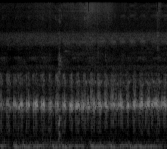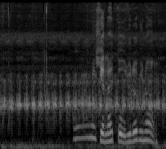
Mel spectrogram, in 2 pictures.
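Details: Toad males call out to draw in females for mating, giving a continuous, evenly pulsed buzzing trill at a steady mid pitch. A man's voice breaks in near the end with a few spoken syllables.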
